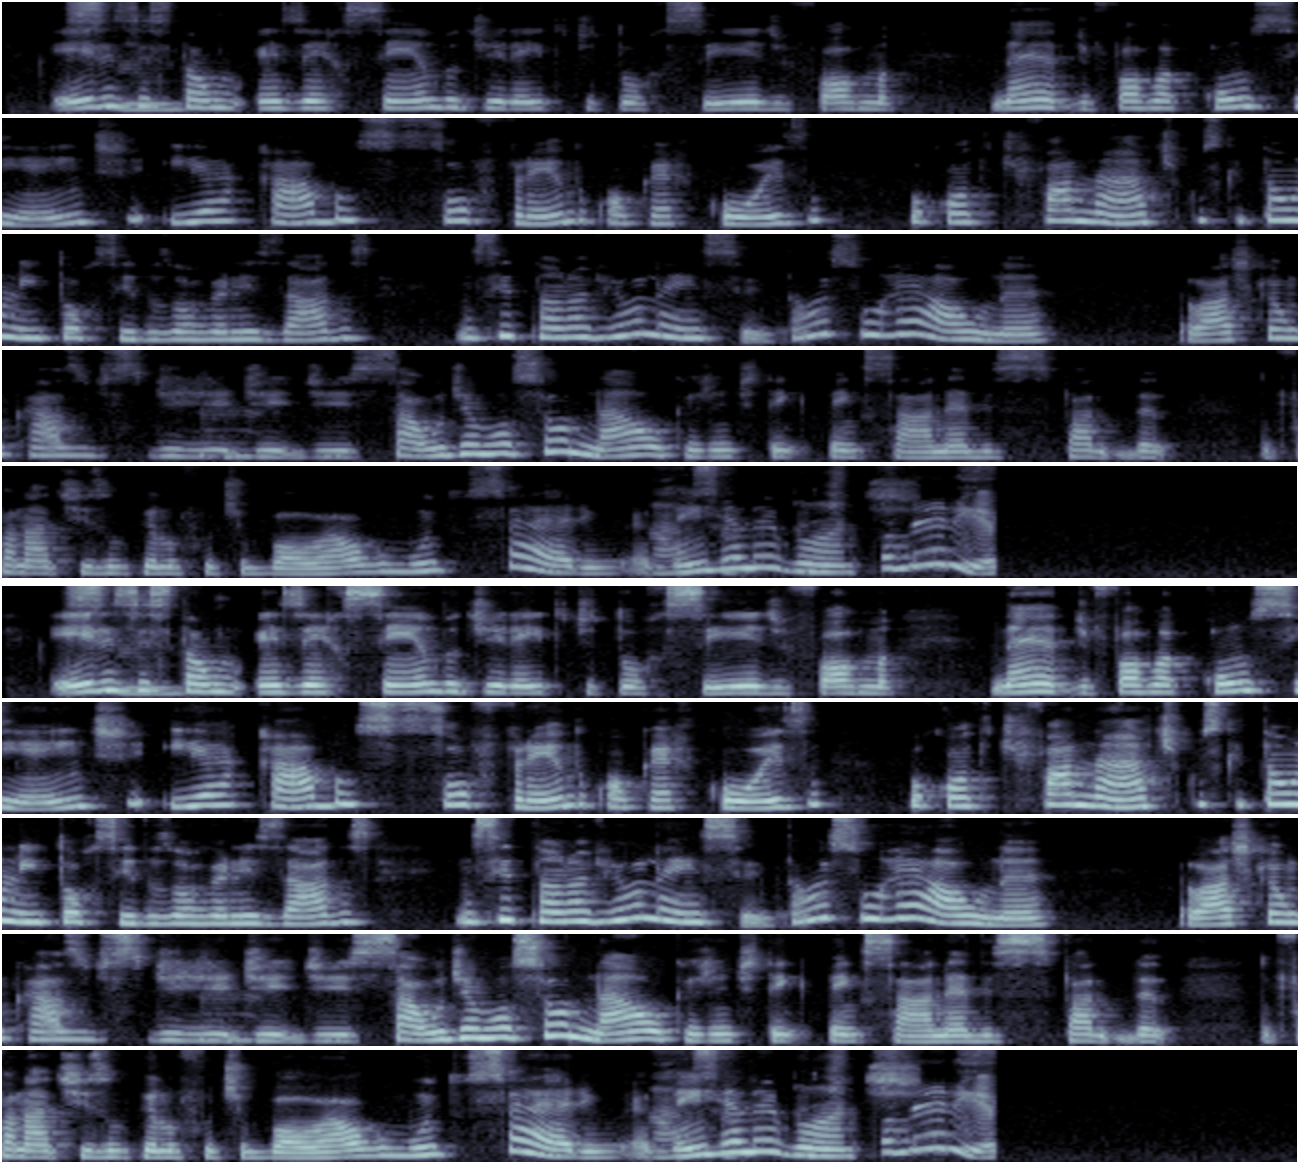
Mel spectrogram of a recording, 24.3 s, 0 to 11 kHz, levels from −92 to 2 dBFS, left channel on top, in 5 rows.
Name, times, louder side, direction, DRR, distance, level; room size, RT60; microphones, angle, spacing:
voice 1, 0.2-3.4 3.7-8.0 8.3-11.1 11.4-13.6 14.1-19.0 19.4-22.9, right 7 dB, 85° right, 0.4 m, -28 dB
voice 2, 15.3-15.9 21.9-23.2, right 2 dB, 25° right, 0.7 m, -36 dB
head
